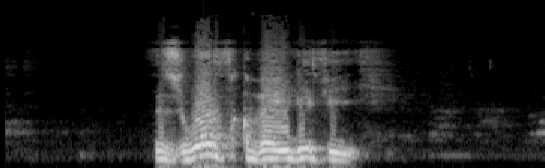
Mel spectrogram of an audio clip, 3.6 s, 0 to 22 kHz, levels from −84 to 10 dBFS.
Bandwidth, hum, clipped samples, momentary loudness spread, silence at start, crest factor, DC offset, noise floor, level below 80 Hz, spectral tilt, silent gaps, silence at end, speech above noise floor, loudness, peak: 10.5 kHz; none; under 0.1%; 8 LU; 1.05 s; 12 dB; under 0.1%; -59 dBFS; -40 dBFS; -6 dB/octave; none; 1.25 s; 50 dB; -10 LUFS; 0 dBFS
